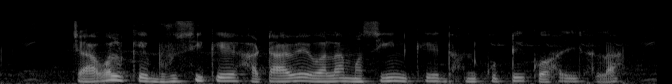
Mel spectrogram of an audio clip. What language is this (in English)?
Bhojpuri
